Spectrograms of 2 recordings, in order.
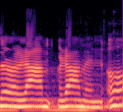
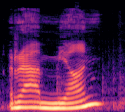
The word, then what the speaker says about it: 라면: The Korean pronunciation is kind of different. Yeah, because 라면. in Japanese is ramen, but in Korean it's ramyeon.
